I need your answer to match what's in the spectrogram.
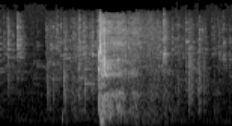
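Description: Wind chime tinkling: one sudden bright, glassy strike rings out and slowly fades, surrounded by a few softer, scattered clinks. No one speaks.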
